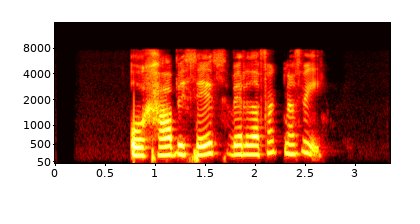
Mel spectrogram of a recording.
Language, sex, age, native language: Icelandic, female, 20-29, Icelandic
